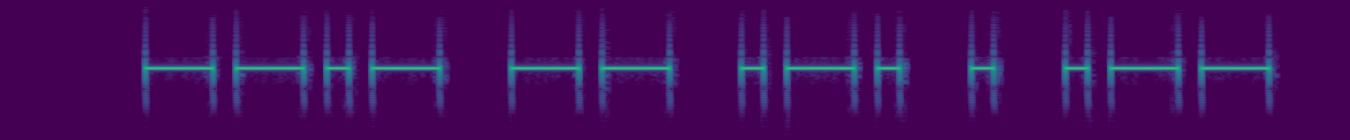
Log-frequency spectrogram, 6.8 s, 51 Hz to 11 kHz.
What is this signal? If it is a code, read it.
Morse code, heard as a keyed tone, about 10 wpm, 800 Hz. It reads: QMREW
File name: LEZIONI / 4 Q 10wpm 2210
